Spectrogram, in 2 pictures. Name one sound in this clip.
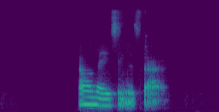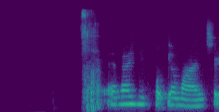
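A young woman speaks calmly and closely into a microphone, in short phrases with pauses.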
